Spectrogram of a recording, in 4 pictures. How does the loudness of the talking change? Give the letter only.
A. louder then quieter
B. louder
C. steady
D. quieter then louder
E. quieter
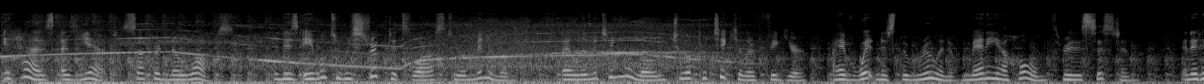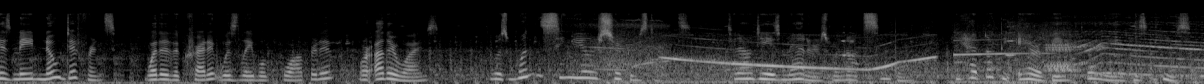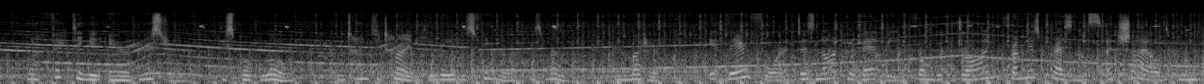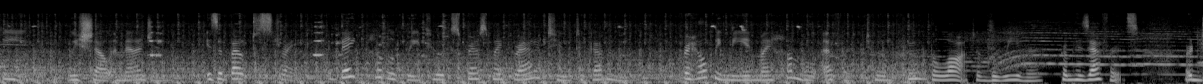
C.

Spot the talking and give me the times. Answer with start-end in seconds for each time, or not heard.
0.0-48.1.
